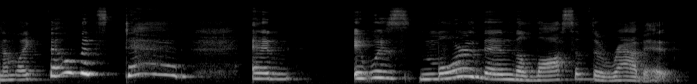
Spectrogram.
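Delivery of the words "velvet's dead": very high, loud, hysterical and upset outburst. Retelling telling Mom the rabbit died: imitating own hysterical voice. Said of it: "I'm just hysterical".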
